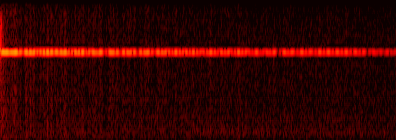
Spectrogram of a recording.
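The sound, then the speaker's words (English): A single high, bright tingsha chime is struck, then rings out as a long, pure sustained tone that fades only slightly over several seconds. No voices are present. “So breathe in as these particular sounds of these tingshas will sort of move through that phone and send energy out, and a cleansing energy that surrounds each of us and begins to knock off any of the lower vibrations that are hanging on as a result”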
